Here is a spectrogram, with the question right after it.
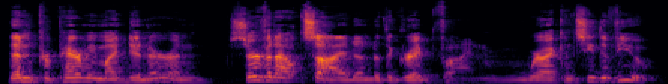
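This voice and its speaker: A man's voice: mid-range voice, animated, a little fast, a bit bright. A man reading a story voices a curious, wry young American villa buyer who questions and argues. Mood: questioning.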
